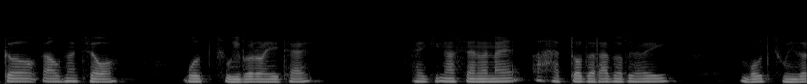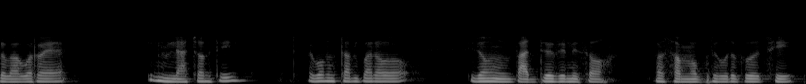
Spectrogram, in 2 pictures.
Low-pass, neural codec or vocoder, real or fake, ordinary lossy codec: 3.6 kHz; codec, 16 kHz, 0.5 kbps, FunCodec, trained on LibriTTS, 25 frames a second; fake; none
